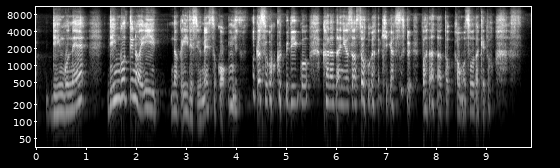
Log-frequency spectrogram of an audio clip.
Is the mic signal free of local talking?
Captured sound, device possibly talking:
Yes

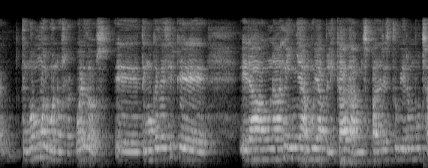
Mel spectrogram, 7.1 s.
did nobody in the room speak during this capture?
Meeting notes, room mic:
Yes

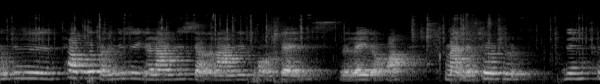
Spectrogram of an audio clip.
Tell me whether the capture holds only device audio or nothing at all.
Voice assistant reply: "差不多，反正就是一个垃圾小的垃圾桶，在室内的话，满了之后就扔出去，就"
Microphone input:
Yes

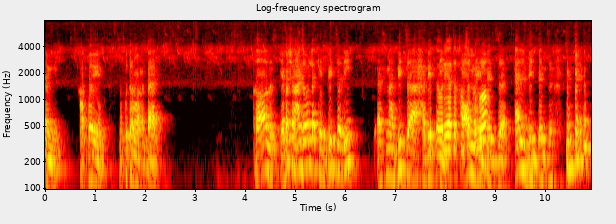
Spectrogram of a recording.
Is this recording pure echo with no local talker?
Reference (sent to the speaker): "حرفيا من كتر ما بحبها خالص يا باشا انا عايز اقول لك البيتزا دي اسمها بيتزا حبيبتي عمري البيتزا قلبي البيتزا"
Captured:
No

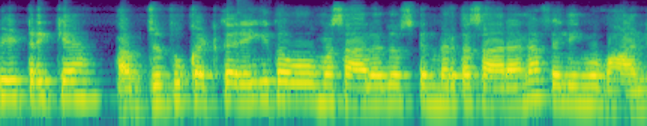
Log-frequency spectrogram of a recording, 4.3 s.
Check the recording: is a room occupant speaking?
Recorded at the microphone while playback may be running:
No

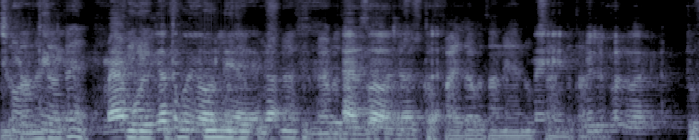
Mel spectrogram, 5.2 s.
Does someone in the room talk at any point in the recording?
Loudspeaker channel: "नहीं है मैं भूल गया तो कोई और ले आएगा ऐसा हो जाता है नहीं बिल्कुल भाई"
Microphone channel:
Yes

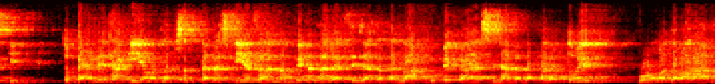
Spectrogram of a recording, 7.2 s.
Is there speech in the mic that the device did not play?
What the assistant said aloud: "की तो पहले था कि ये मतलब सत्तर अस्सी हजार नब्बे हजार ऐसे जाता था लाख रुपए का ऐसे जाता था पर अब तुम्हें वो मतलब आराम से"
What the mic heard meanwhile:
No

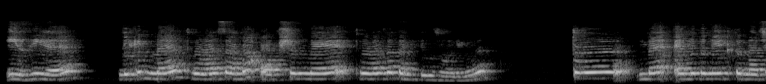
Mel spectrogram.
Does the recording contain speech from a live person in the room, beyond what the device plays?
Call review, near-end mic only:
No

